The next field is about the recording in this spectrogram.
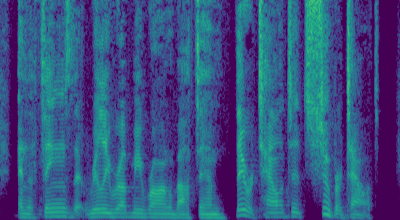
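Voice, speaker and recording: On a very clean recording with a silent background, a man with an Indiana accent speaks at a very fast pace in an animated tone at a medium pitch. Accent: Midwestern US (Indiana). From Indiana, Lafayette. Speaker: piano bar entertainer. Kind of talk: interview.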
